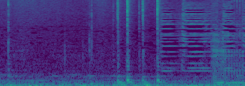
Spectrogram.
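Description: A few faint clicks from computer keys or a mouse in a quiet room, with faint music coming back in near the end.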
